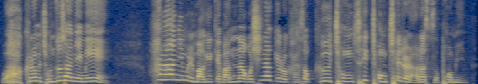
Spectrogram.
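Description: A woman in her thirties preaching a children's sermon in a church, telling stories with sudden swings between loud and soft. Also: sits high, sing-song, brisk, no room sound.

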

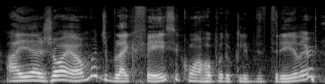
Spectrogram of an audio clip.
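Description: A man guest in a casual chat, relaxed and often trailing off softly. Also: a little high, normal speed.

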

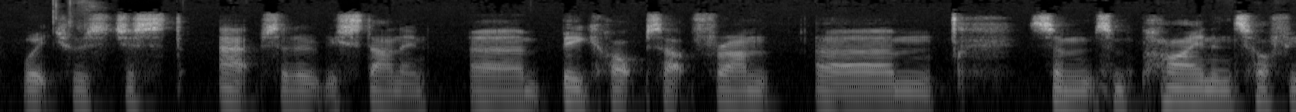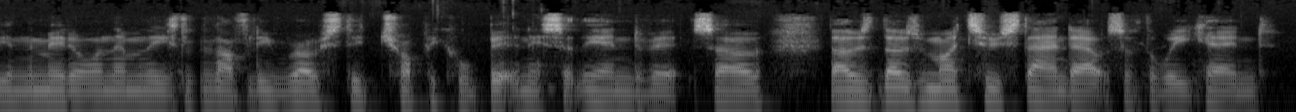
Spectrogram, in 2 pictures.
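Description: Smooth, even-toned Essex man chatting. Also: lowish voice. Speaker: podcast co-host. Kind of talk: casual beer review chat.

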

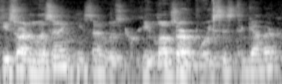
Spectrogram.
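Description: Fast, bright-voiced podcast co-host, a man. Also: medium pitch, echoey room, slight background noise. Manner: blunt, swears casually, animated. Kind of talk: casual chat.

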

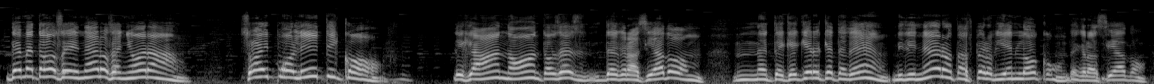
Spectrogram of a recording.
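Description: Man playing a comadre, loud, bossy, teasing, high voice, radio comedy sketch. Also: a little slow, smooth, dry recording, soft background music. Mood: sassy. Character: brassy heavyset gossiping comadre woman.

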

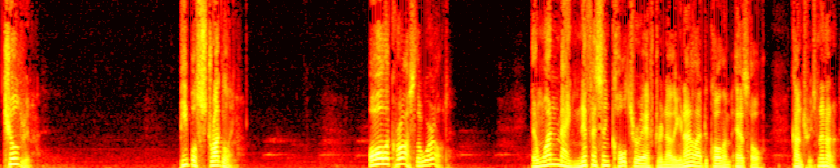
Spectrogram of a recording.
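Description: Animated older American man delivering political commentary. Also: a little high, unhurried, pauses often, dry recording, clean studio sound. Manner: emphatic, rhetorical questions, sarcastic, repeats phrases for effect. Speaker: political talk show host. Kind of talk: impassioned political commentary monologue.

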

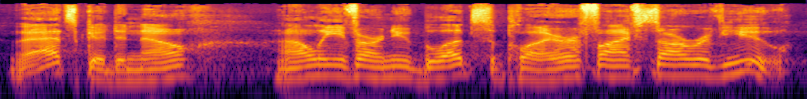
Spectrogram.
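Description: A man's voice: medium pitch, moderate pace, long reverb tail, soft background music, close to an everyday voice. An actor playing a sarcastic, blunt ghost who drops his dinner-theater role. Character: snarky male ghost actor, Colonel Mustard role. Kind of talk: audio drama acting.

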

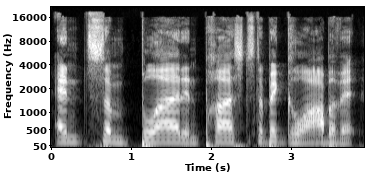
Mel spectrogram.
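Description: A man co-hosts a casual podcast, recapping a film with wry, deadpan humor. His voice is clear and smooth, recorded close with a dry, dead sound and no room echo. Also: mid-range voice, takes it slowly. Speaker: podcast co-host.

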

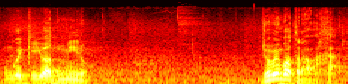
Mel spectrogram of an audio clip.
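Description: A man's voice: medium pitch, big pitch swings, moderate pace, creaky, a little mellow. A comedian with a mid-range voice tells crude anecdotes and acts out the quotes. His voice carries long reverb, with a faint ambient hiss underneath. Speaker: comedian, podcast co-host. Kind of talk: casual comedic storytelling.

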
